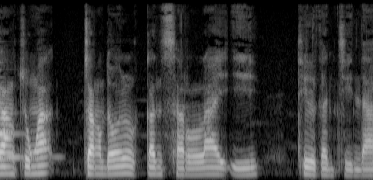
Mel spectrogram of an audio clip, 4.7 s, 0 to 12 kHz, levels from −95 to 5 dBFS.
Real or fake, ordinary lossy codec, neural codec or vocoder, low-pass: real; AAC, 64 kbps; none; 10.8 kHz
